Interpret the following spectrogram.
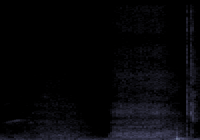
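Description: Near silence, then a woman's quiet in-breath through the mouth in the second half.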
